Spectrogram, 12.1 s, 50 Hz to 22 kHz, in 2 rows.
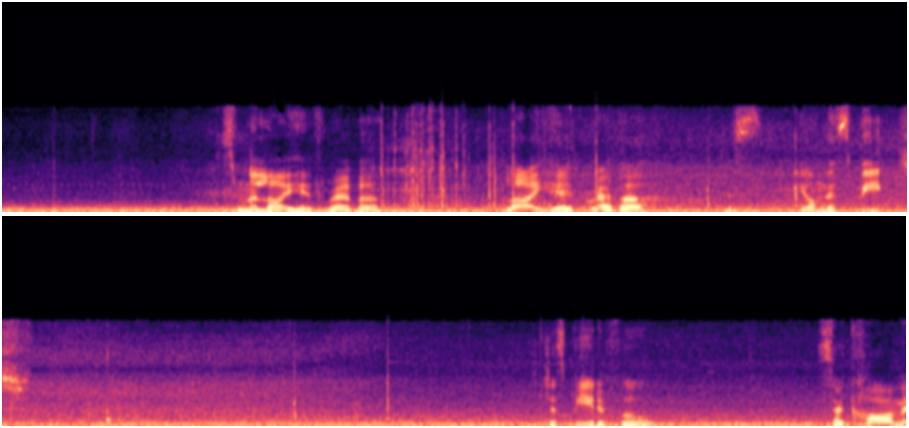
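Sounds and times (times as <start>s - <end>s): sea surf washing onto beach: 0.0s - 12.0s.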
